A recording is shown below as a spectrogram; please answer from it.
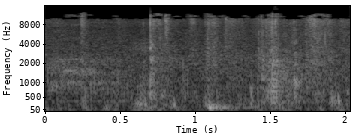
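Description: A one-year-old Malinois gripping and tugging on the arm of a bite suit: scuffling and irregular knocks, the loudest about a second in, with short noises from the dog as it holds the bite.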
